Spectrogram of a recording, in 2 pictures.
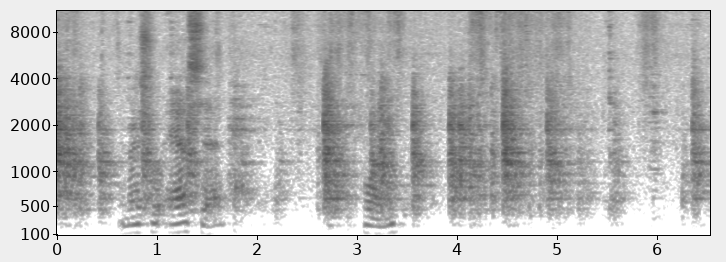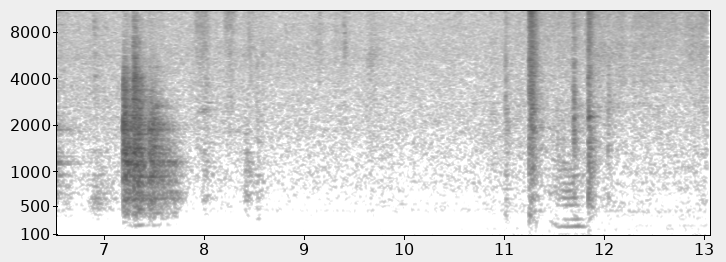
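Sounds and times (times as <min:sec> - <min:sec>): metal parts knocking and clinking: 0:00.0 - 0:07.9.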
